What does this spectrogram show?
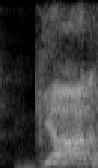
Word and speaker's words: ज्ञान: खैर, तो उच्चारण, इसका विशुद्ध जो उच्चारण है वो क्या होना चाहिए, बोलो, ज होना चाहिए। और यही कारण है कि मेरे मुख से आप कभी भूल से भी ज्ञान शब्द का उच्चारण नहीं सुनोगे। ज्ञान, विज्ञान, अज्ञ, विज्ञ, सुविज्ञ, ये जितने भी शब्द हैं उनको मैं ज के रूप में बोलता हूं, और बहुत सारे लोग बोलते हैं।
